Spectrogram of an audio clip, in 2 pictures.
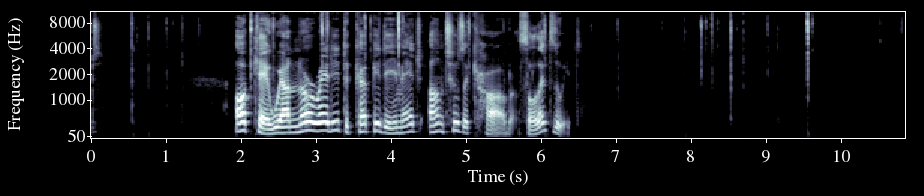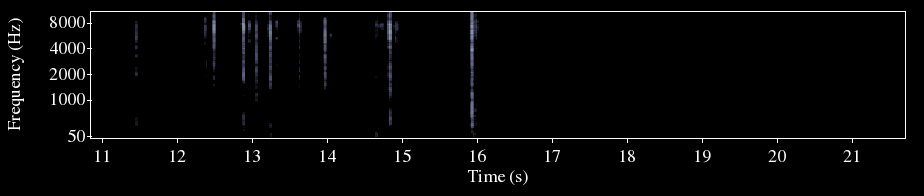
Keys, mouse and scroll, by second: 0.5-4.0 typing, 4.3 Tab, 5.1 Return, 5.2-15.5 typing, 9.7 Tab, 16.1 Return.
